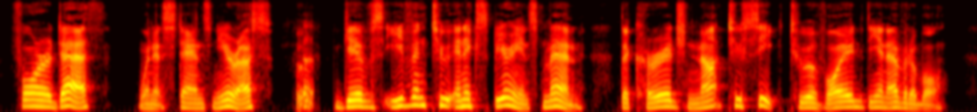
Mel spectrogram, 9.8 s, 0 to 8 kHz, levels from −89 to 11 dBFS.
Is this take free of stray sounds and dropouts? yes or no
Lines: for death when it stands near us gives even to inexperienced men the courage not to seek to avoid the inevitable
no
